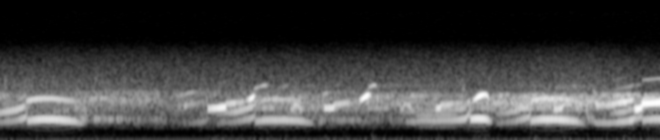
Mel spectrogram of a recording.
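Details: Black-throated loon calling: several overlapping wavering, harmonic wails with short upward slides and yodel-like breaks, sounding continuously and rising and falling in loudness throughout.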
